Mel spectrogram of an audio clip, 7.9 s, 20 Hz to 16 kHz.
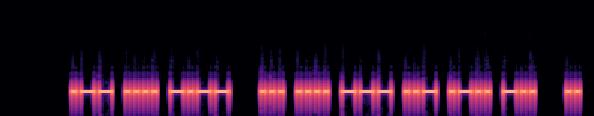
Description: Morse code, heard as a keyed tone, about 20 wpm, 700 Hz. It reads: WHY SHOULD I
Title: Sentences from Top 1000 Words - Review Part 4 - 20wpm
